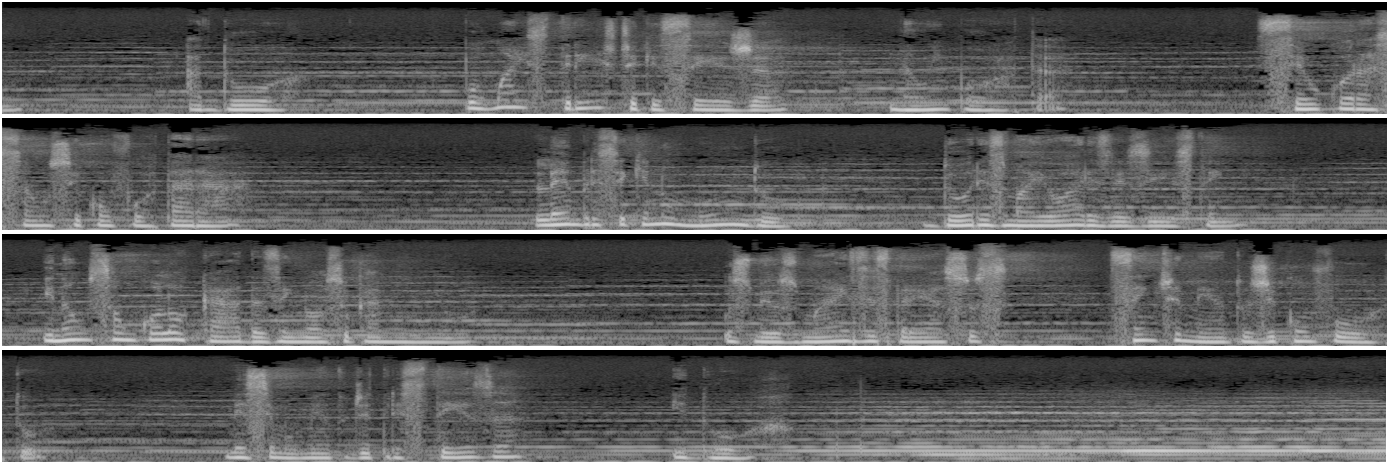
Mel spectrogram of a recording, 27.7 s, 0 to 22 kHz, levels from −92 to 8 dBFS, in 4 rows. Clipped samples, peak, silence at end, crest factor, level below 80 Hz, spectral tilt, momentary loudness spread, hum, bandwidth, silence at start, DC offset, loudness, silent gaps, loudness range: under 0.1%; -4 dBFS; 0 s; 16 dB; -52 dBFS; -4.5 dB/octave; 19 LU; none; 16.5 kHz; 0 s; under 0.1%; -19 LUFS; none; 4 LU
